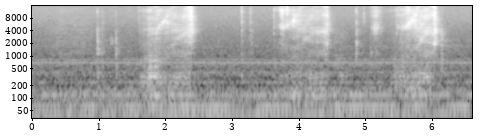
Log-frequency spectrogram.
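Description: A knife edge is drawn across a sharpening stone in a few slow, faint scraping strokes, each a soft rasping swipe over a low steady hum.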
